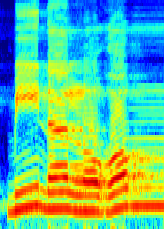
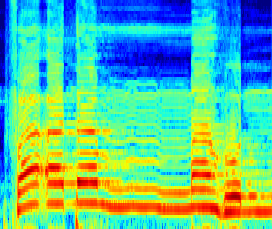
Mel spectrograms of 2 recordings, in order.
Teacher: setelah sukun didengungkan dua harakat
